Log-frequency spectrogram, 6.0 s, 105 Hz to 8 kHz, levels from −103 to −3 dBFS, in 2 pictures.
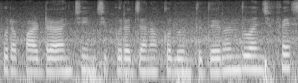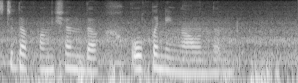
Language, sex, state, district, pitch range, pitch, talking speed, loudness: Tulu, female, Karnataka, Dakshina Kannada, 190-210 Hz, 195 Hz, 160 wpm, -19 LUFS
